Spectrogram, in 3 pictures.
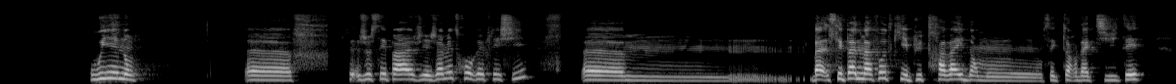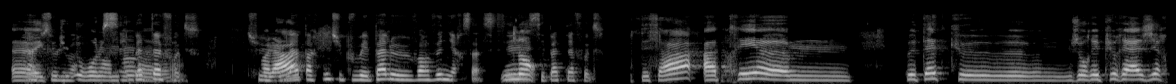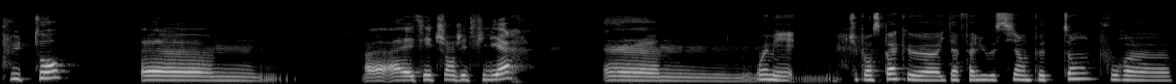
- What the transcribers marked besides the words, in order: drawn out: "Hem"; stressed: "tôt"; drawn out: "hem"; drawn out: "hem"; scoff
- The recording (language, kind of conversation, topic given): French, advice, Pourquoi ai-je l’impression de devoir afficher une vie parfaite en public ?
